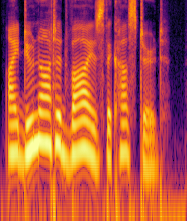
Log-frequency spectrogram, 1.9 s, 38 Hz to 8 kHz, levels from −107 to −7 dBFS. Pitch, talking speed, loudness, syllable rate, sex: 195 Hz, 190 wpm, -14 LUFS, 5.6 syllables/s, female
